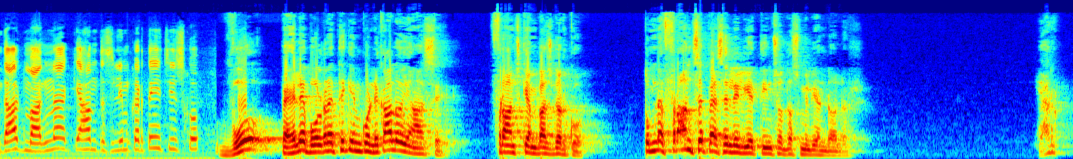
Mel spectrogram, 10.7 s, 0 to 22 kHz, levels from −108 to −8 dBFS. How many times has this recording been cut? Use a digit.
1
